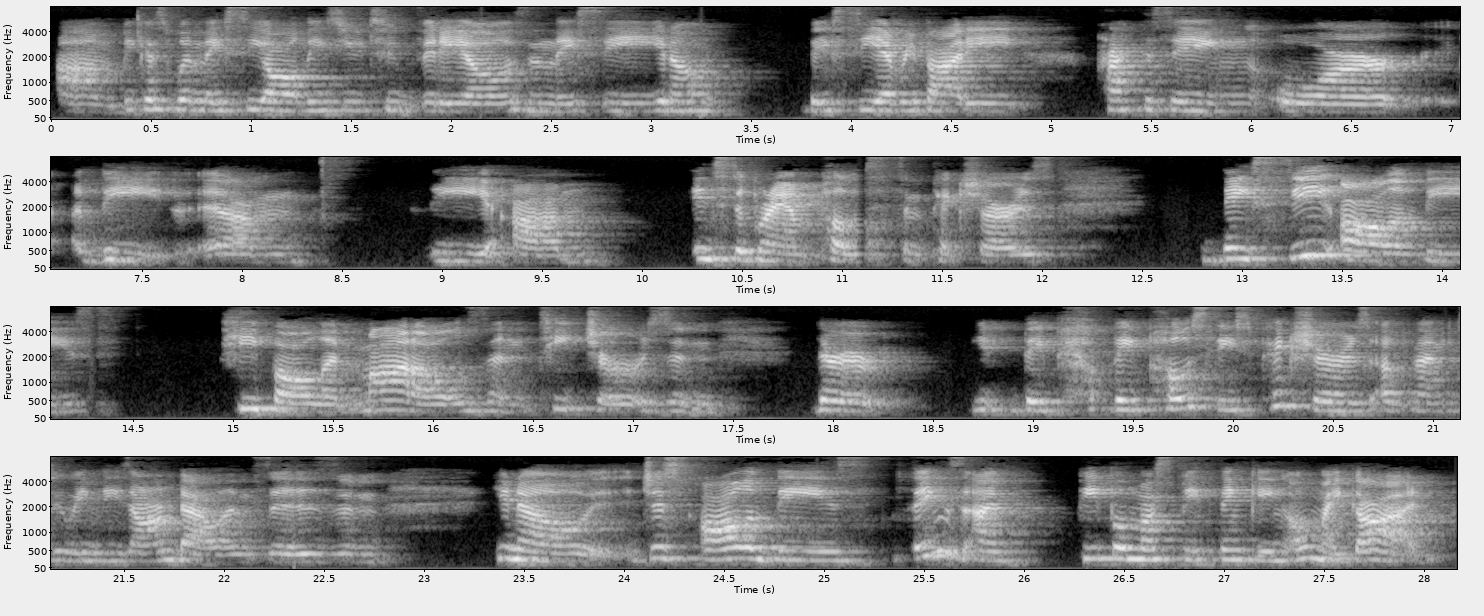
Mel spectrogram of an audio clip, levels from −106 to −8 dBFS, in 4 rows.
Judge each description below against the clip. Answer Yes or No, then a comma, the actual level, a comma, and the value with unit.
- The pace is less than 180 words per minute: Yes, average, 140 wpm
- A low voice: No, high, 235 Hz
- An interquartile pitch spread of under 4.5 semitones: Yes, average, 3.4 semitones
